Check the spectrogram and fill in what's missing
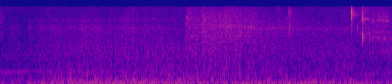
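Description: Carpet bombing explosions from the card video game KARDS: a sustained low rumbling roar of blasts, dense and booming, with a few sharp crackles near the end.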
